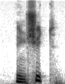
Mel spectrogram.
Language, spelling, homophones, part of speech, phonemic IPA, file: French, chute, chut, noun / verb, /ʃyt/, Fr-chute.ogg
- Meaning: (noun) 1. fall 2. fall, drop (e.g. in price) 3. fall, collapse, downfall 4. ellipsis of chute d'eau waterfall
